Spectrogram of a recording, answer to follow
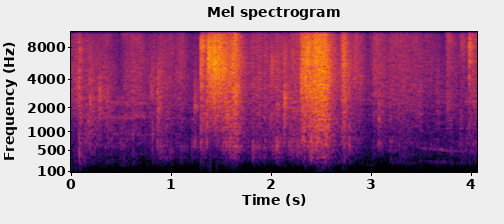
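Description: Paper packaging rustling as a padded mailer envelope is handled and opened, with two loud rustles about a second apart in the middle.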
